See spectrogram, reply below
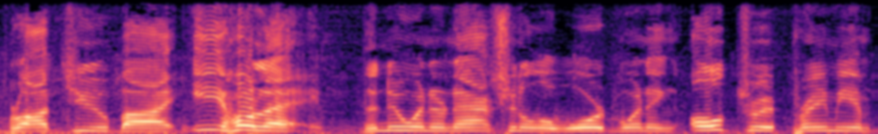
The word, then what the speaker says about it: Hijole: Ijole is smooth, easy to drink, straight on the rocks in your favorite cocktail. It's spelled H-I-J-O-L-E. Ijole.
